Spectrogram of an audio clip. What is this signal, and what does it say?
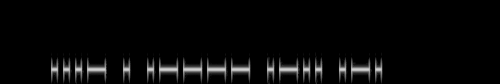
Morse code, heard as a keyed tone, about 20 wpm, 700 Hz. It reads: VE1LR
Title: DXCC-100 Call Signs - 5 Characters - Repeated 2x - 20wpm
